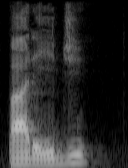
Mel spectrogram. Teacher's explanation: perceba que a sílaba tônica de parede é o re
